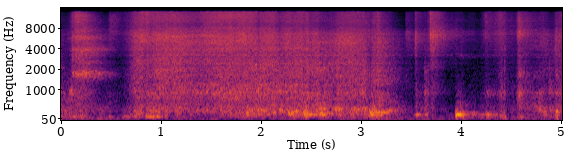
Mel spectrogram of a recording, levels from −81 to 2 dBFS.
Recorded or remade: remade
